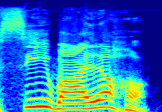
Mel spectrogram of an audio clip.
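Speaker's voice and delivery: शिवायः spelled out very slowly syllable by syllable, ending in a breathy "ah"; teacher says शिवायः slowly for students to copy; slow clear demo. Shown as a demonstration. Teacher slowly shows students how शिवायः sounds. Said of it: "अब देखो यहाँ पे क्या है".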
